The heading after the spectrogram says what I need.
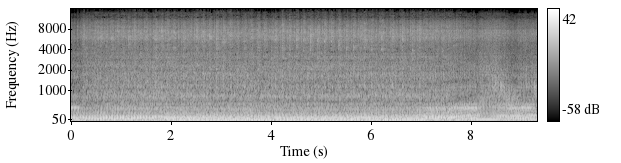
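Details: Predator 9000 generator engine after replacing a bent valve and pushrod, choke on, first start after reassembly: catches and settles into a steady, even low drone with no knocks or misses; runs cleanly.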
